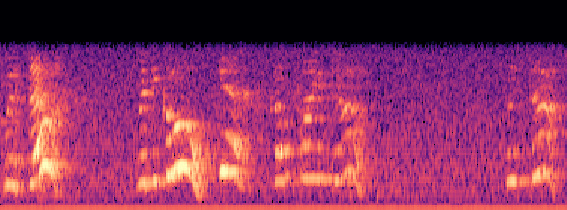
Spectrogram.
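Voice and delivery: high, bright singsong question. Real, not acted. Parent playing with toddler.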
